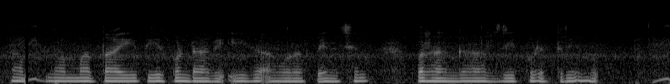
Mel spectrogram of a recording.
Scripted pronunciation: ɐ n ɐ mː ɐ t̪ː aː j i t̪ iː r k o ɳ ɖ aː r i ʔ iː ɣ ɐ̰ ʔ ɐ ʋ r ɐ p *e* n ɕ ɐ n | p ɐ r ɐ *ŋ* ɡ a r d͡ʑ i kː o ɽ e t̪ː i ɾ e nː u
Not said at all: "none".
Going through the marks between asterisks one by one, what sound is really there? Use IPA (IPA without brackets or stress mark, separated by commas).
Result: e, ŋ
